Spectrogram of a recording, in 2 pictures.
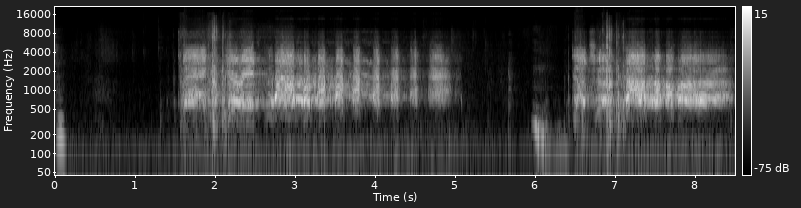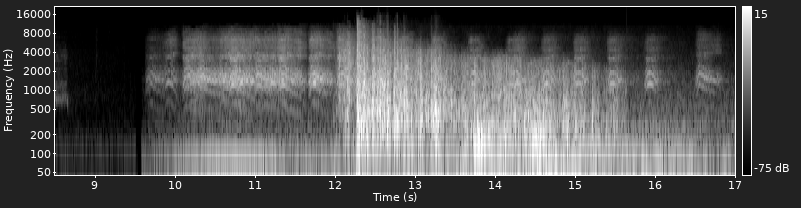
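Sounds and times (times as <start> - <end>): crows cawing: 1.6 - 4.9, 6.5 - 8.7, 9.6 - 17.0
loud rumbling build: 9.9 - 17.0
sharp thunder-like crash: 11.9 - 17.0.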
